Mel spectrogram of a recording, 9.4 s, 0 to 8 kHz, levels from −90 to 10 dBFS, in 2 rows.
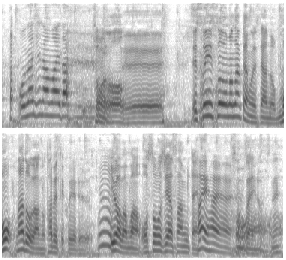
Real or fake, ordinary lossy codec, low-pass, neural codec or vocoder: fake; none; none; codec, 16 kHz, 16 kbps, FunCodec, trained on LibriTTS, 50 frames a second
